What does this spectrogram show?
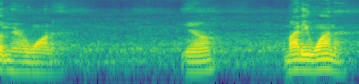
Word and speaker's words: marijuana: it marijuana you know mighty wanna that's what it is that that's how you pronounce it you know it's a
